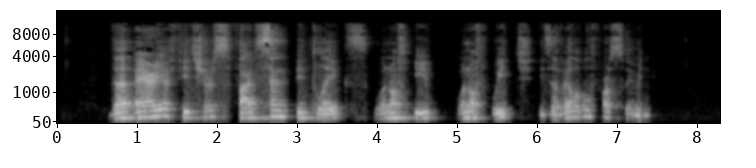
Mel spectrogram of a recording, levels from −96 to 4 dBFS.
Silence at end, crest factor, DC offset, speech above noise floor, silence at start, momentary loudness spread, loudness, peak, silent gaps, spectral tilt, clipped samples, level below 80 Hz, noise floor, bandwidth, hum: 0.9 s; 20 dB; under 0.1%; 54 dB; 0.65 s; 15 LU; -27 LUFS; -6 dBFS; none; -5 dB/octave; under 0.1%; -68 dBFS; -81 dBFS; 11.5 kHz; none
